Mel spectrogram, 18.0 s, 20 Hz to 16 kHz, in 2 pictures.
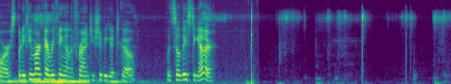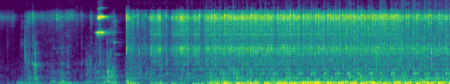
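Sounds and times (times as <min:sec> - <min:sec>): sewing machine stitching: 0:11.6 - 0:18.0.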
